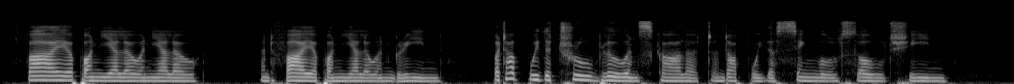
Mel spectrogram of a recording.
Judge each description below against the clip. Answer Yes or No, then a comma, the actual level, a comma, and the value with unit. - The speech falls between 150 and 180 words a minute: Yes, average, 155 wpm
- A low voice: No, medium, 160 Hz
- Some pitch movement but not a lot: No, narrow, 2.0 semitones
